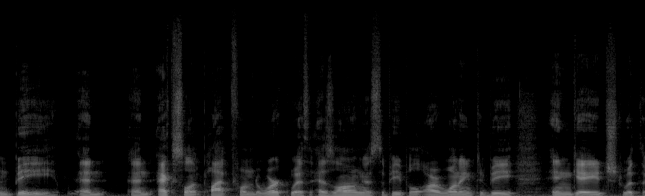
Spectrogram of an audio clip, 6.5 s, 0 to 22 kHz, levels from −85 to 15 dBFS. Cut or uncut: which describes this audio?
uncut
